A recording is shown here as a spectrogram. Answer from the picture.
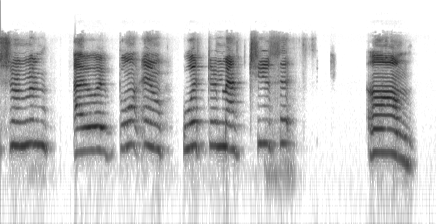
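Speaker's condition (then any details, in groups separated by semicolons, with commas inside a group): Cerebral palsy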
